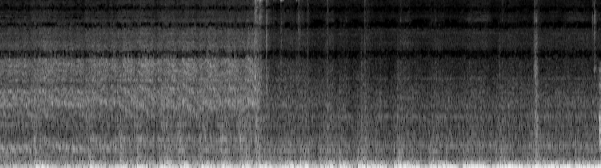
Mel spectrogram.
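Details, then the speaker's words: Datsun minitruck started stone cold with one pump of the throttle and no choke. It catches quickly and settles into a steady, even low idle with no stumble or hunting. A healthy cold start; the owner says it always fires and idles. "this thing has always been perfect it just fires our idols no matter what nothing don't keep the revs up no choke it's amazing"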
